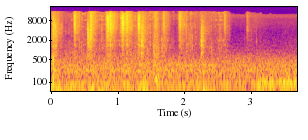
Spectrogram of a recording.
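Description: Footsteps crunch quickly over dry grass and snow.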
